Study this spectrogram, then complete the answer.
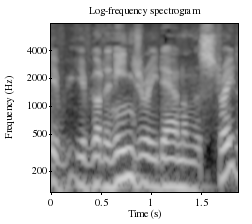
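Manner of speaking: ordinary talk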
